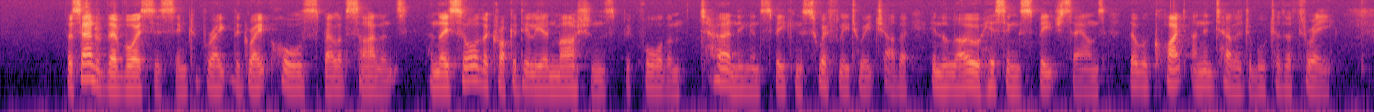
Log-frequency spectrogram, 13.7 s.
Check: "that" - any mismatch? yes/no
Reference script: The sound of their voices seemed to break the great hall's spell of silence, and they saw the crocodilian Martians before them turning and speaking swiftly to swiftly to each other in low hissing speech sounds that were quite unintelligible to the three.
no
